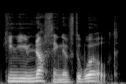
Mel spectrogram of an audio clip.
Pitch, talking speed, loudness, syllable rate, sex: 135 Hz, 285 wpm, -17 LUFS, 6.4 syllables/s, male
